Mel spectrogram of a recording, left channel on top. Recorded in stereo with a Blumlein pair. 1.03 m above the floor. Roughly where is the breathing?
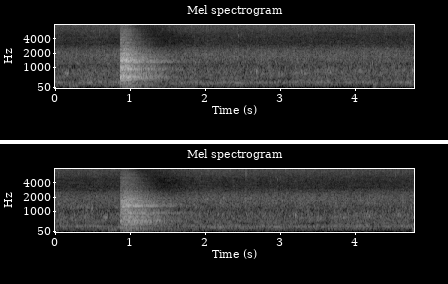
Ahead left.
